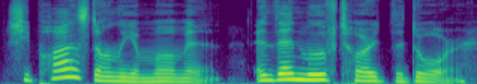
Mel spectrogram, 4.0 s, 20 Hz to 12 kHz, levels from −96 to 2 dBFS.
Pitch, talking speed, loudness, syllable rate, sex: 180 Hz, 165 wpm, -16 LUFS, 4.5 syllables/s, female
